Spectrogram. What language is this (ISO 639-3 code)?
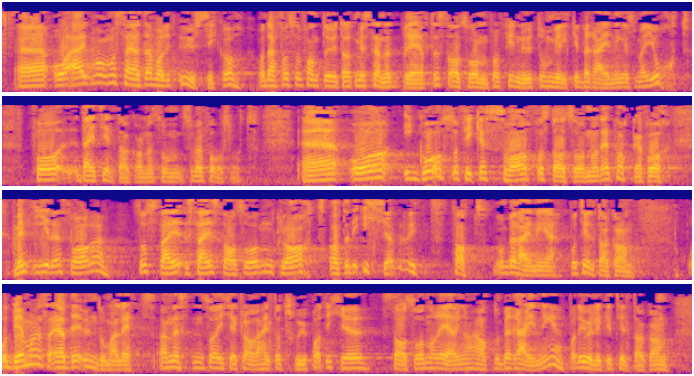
nno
